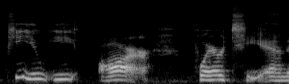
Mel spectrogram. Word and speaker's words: Pu'er: And there's also pu'er teas, which are a specialty tea from China.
